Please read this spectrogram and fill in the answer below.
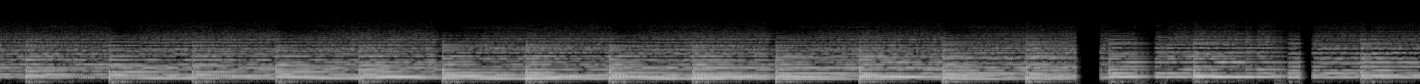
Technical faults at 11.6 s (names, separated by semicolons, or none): long network dropout; burst of packet loss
